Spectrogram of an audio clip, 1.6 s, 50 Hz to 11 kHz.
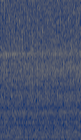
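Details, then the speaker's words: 2010 Mercedes ML350 with the 350 engine prone to balance shaft issues: smooth, even idle with steady low rumble, no knocks or ticks; seems okay, though balance shaft timing unverified (check via crank/cam position sensor marks). "how do I know well I have that crazy SLK 350 but this seems to be okay yeah"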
